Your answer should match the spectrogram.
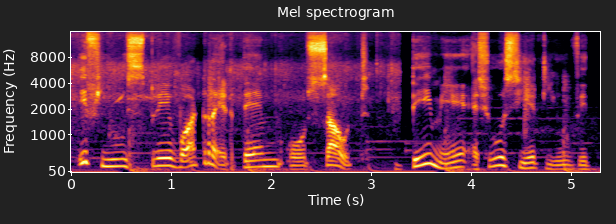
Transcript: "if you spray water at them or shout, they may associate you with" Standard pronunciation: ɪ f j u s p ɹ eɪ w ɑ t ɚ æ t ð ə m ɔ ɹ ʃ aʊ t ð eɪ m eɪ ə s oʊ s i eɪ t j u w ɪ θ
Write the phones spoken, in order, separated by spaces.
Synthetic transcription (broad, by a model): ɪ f j u s p ɹ eɪ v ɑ t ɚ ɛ t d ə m ɔ ɹ s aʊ t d eɪ m eɪ ə s oʊ s i eɪ t j u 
